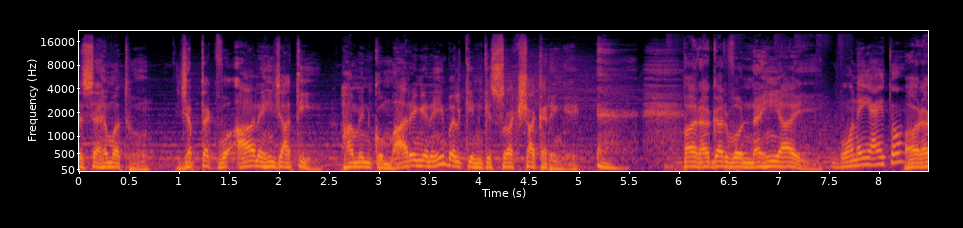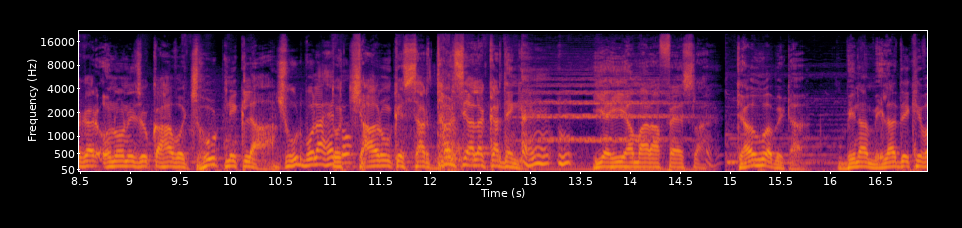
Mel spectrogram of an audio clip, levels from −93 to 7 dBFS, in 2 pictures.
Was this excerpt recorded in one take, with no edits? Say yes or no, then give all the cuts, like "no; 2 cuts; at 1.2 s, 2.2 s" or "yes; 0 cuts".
no; 1 cut; at 14.7 s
